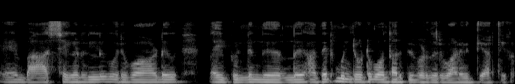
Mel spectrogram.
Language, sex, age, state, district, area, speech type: Malayalam, male, 18-30, Kerala, Kozhikode, rural, spontaneous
